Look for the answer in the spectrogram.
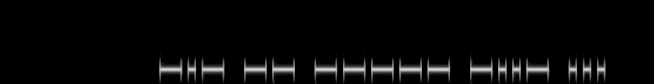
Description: Morse code, heard as a keyed tone, about 17 wpm, 700 Hz. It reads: KM0XS
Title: USA Call Signs - 5 Characters - Repeated 2x - 17wpm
